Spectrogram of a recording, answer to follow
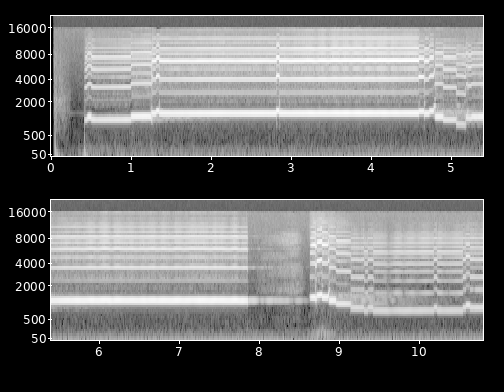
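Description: Solo high-pitched wind instrument playing a slow melody of long held notes, each change of note marked by a quick grace-note flick. It starts about half a second in and pauses briefly for breath shortly before nine seconds in.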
